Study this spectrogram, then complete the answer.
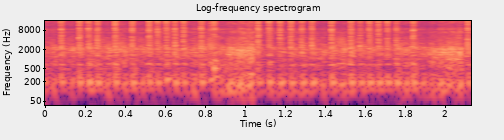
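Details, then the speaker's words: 70cc motorcycle, single cylinder at idle: loud uneven stumbling beats with dropped pulses, then it dies; misfire traced to a shorted spark plug, cured by fitting a new plug. "ये एकदम ही घुड़प घुड़प ये बंद हो गई। यानी कि यही missing का मसला है।"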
